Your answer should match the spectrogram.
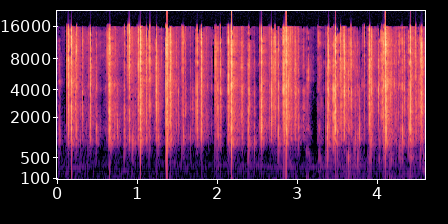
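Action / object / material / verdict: tap / plastic game controller / plastic / none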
